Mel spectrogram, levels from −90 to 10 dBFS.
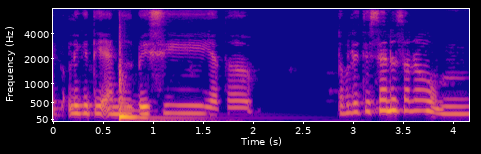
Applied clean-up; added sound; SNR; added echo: classical method spectral subtraction.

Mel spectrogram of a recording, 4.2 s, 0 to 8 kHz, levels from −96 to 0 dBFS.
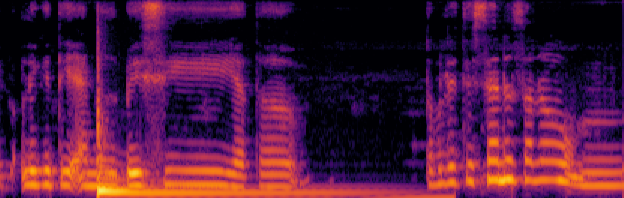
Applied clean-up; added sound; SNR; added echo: none; Tabla; -3 dB; none.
